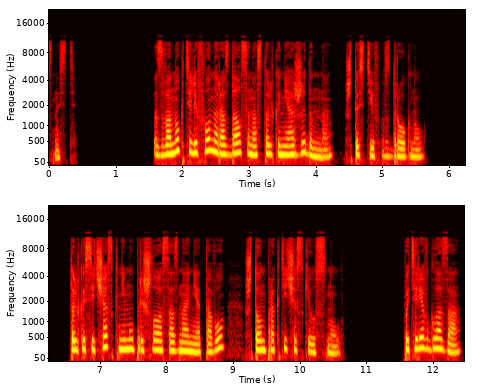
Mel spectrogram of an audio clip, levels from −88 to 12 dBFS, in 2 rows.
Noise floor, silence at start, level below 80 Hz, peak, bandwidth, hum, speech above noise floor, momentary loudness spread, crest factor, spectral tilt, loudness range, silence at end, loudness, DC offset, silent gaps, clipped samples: under -90 dBFS; 0 s; -50 dBFS; -4 dBFS; 11 kHz; none; over 71 dB; 11 LU; 16 dB; -6.5 dB/octave; 4 LU; 0.05 s; -19 LUFS; under 0.1%; 0.69-1.35 s, 5.92-6.32 s, 10.94-11.34 s; under 0.1%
